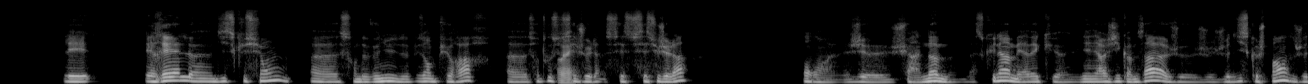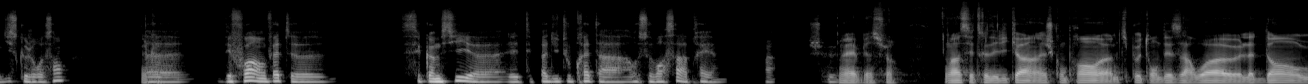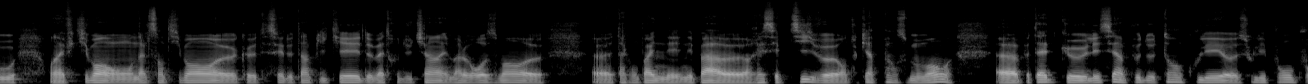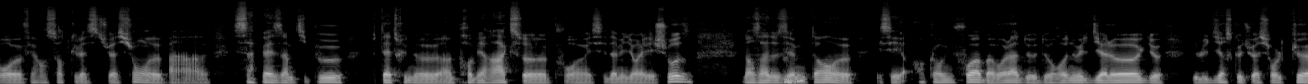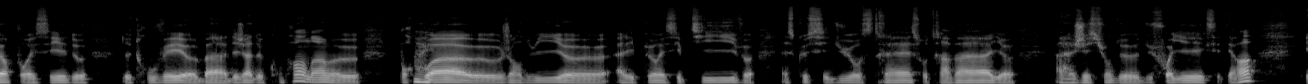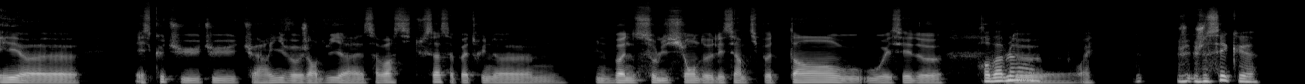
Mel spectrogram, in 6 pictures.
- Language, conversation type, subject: French, advice, Comment réagir lorsque votre partenaire vous reproche constamment des défauts ?
- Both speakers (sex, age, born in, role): male, 30-34, France, advisor; male, 40-44, France, user
- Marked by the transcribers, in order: stressed: "homme"; stressed: "encore"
